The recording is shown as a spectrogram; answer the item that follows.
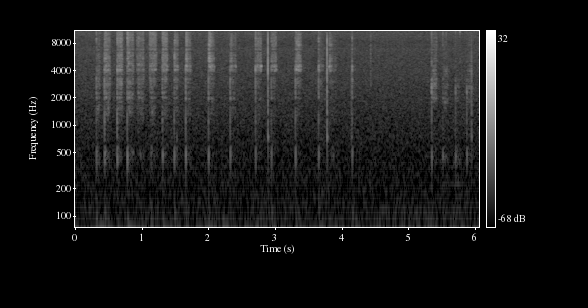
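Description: Near silence in a small room, with a run of faint, irregular soft clicks, about three or four a second, over the first four seconds and a couple more near the end.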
